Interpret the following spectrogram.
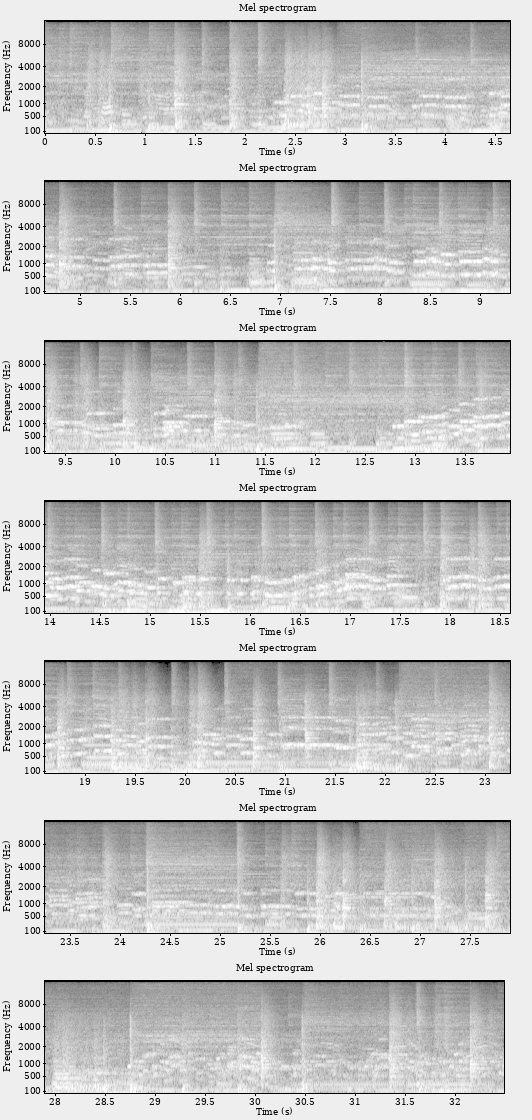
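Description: Jazz organ trio playing live: a Nord organ with a Hammond-style tone carries quick runs of melody notes over a bass line moving in steady steps, with electric guitar and a drum kit keeping time on cymbals and snare.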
